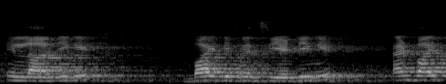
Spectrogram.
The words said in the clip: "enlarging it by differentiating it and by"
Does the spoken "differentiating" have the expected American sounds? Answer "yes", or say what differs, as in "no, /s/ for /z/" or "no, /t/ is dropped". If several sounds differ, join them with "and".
no, /s/ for /ʃ/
